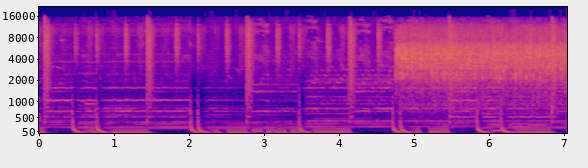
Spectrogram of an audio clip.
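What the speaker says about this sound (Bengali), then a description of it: "চিকেন স্ট্রিপগুলো সয়া সস, নুন এবং গোলমরিচ দিয়ে একটু ভেজে নেব।" Chicken strips fry in a pan with soy sauce, salt and pepper, giving a steady sizzle with clicking and clattering from stirring, growing brighter and hissier toward the end; no one speaks.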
